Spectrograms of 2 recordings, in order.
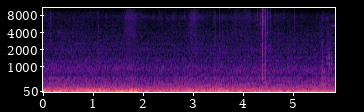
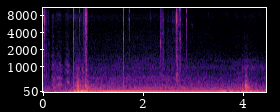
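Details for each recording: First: Ford EcoSport after repair of engine-bay vibration noise, heard at start/stop and when pulling away despite new A, B and C mounts; loose intercooler secured, duplicate lower bush swapped for genuine: quiet steady idle, only light clicks, no rattle. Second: Ford EcoSport at start-up and idle: key clatter, a couple of sharp knocks as it fires, then low droning rumble with some rattle from the engine bay; vibration noise also when moving, cause unknown.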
